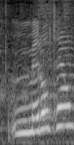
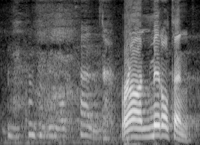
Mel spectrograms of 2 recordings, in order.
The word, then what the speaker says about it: Middleton: Ron Middletown? Is that how you say it? Ron Middleton. Ron Middleton.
